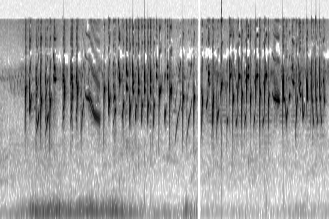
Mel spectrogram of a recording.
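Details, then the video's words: European goldfinch song for teaching young birds: a steady, hurried stream of high chirps and tinkling trills, with a faint low hum beneath the first few seconds. "أفضل تغريد الحسون"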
